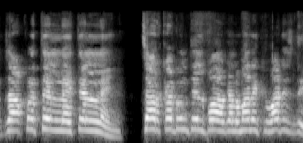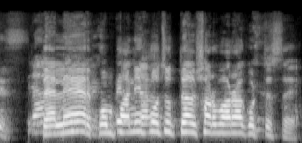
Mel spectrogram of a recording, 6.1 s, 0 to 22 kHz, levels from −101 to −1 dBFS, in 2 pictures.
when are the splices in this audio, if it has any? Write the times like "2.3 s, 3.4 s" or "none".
3.2 s

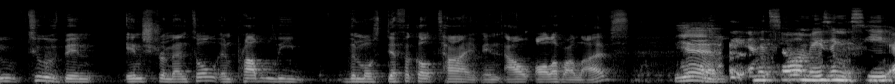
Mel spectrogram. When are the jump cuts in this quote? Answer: 7.3 s

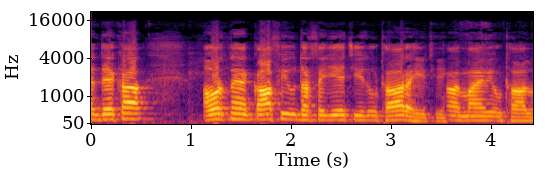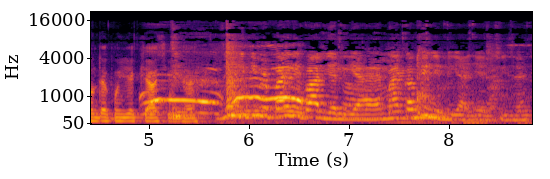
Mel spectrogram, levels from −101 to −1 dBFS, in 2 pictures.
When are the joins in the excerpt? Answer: 3.6 s, 5.7 s

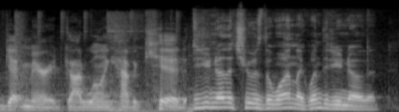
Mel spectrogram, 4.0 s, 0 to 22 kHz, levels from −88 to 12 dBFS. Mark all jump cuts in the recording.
1.9 s

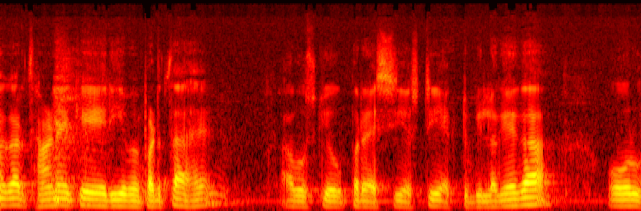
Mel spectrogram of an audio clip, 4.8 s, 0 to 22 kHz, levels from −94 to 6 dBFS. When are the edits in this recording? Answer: 2.0 s

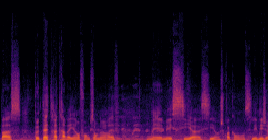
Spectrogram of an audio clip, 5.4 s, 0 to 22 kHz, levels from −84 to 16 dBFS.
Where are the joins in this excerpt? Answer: none

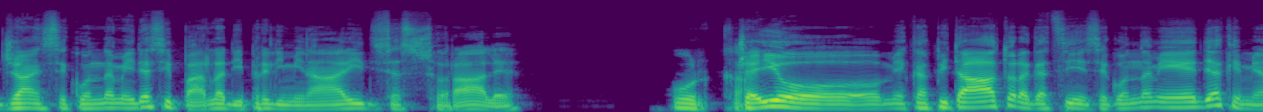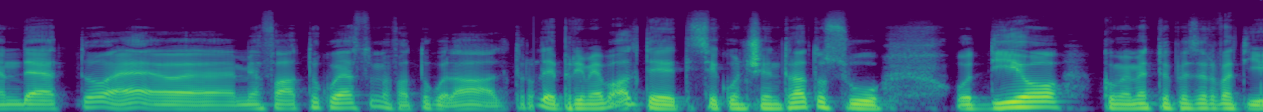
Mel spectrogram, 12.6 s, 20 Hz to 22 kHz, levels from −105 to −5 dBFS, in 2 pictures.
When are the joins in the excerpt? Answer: 9.0 s

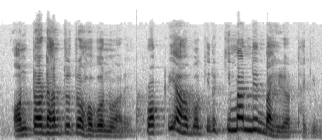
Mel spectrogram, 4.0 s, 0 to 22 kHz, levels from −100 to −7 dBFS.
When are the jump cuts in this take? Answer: 1.7 s

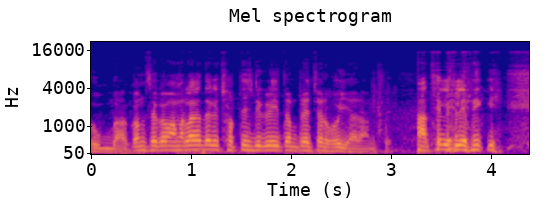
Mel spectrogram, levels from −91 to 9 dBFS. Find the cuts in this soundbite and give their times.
3.2 s

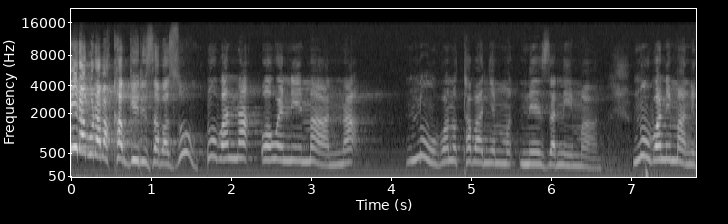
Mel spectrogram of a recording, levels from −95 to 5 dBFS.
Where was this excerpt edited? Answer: 1.6 s

